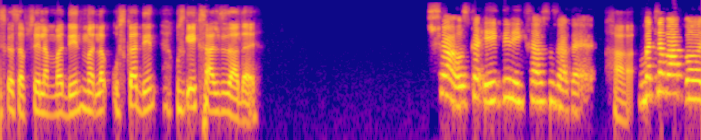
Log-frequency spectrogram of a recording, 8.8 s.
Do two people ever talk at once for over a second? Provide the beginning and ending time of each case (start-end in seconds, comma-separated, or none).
none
